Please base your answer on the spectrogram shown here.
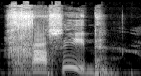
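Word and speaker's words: חָסִיד: The lexical form is spelled out chet with the kamet, so there's cha. You understand? And then you have one of the S's in Hebrew. Okay, Samic, and that's typifying an I believe. Okay. But anyway, and then underneath it you got the I class, or Cherek I class, so that's Si.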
